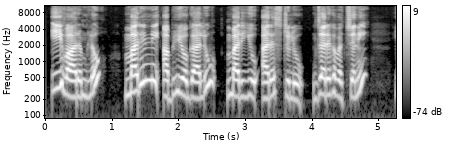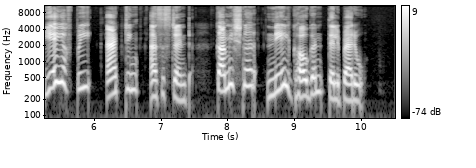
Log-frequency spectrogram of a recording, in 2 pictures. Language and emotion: Telugu, neutral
